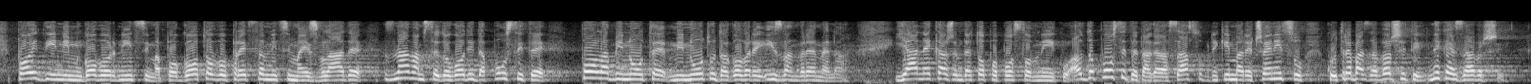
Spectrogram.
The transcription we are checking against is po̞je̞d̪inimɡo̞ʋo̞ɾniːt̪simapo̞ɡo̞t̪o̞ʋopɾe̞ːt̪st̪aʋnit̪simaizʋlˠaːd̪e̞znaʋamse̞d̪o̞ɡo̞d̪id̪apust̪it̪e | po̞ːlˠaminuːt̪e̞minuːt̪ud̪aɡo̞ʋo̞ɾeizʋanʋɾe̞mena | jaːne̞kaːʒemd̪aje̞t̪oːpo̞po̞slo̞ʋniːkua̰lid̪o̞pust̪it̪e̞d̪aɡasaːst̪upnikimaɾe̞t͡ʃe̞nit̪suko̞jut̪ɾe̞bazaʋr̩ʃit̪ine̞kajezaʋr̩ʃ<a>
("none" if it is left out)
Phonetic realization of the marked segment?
i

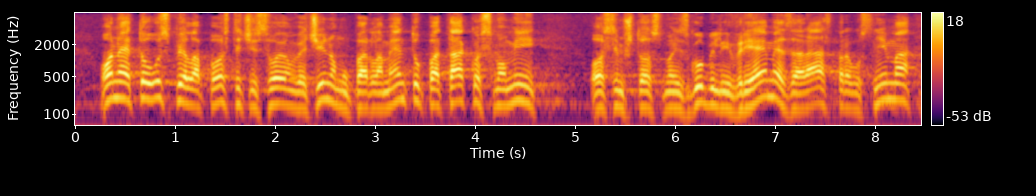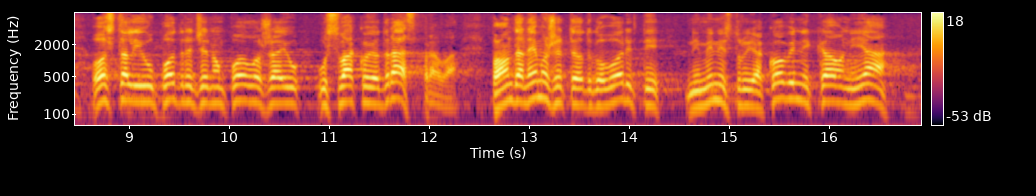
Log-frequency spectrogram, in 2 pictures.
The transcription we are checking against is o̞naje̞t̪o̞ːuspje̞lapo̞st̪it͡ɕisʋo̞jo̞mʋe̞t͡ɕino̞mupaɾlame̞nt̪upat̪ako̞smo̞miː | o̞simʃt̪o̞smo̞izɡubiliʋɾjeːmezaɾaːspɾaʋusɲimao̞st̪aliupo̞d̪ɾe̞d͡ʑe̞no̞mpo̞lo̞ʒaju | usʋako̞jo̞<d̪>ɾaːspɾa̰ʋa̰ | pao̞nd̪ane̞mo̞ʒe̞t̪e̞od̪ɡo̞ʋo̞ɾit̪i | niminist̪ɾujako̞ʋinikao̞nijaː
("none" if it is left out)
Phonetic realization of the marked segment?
d̪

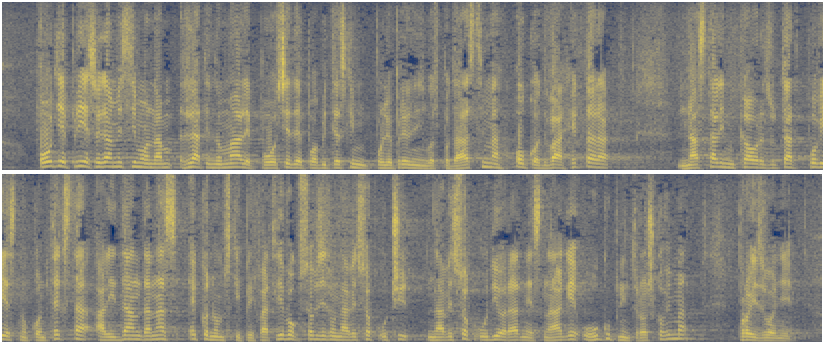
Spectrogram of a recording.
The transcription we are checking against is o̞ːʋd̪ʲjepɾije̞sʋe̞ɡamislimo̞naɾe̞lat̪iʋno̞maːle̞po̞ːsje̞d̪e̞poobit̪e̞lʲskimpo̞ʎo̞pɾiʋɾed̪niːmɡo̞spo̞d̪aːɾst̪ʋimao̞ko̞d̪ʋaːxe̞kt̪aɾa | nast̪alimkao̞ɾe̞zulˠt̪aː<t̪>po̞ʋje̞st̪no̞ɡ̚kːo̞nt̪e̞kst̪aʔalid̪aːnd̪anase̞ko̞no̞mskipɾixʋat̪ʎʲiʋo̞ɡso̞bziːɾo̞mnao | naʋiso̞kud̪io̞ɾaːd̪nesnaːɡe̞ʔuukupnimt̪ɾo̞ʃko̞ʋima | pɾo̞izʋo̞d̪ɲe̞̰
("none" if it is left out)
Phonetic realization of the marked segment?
t̪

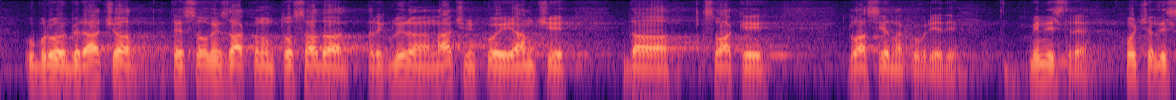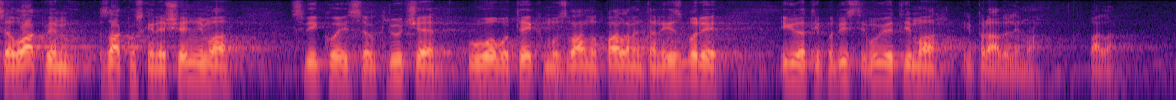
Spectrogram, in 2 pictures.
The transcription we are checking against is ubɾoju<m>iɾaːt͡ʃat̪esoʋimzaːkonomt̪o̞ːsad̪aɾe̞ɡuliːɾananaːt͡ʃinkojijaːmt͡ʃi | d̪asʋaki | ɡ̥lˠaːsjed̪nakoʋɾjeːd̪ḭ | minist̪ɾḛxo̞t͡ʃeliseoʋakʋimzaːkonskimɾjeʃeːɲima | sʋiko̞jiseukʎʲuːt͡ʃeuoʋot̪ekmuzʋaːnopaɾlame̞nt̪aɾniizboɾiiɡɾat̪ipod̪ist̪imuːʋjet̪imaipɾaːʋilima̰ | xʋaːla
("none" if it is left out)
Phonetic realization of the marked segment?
b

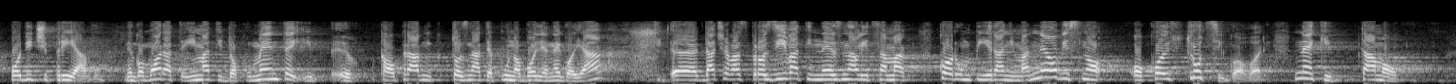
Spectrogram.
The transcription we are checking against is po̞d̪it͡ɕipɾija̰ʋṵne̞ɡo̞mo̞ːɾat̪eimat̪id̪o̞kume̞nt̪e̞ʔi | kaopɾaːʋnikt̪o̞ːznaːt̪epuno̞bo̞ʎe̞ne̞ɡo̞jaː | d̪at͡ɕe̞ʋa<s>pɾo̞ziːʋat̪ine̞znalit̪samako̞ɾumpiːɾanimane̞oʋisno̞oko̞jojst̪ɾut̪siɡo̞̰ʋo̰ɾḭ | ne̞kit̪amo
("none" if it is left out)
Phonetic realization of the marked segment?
s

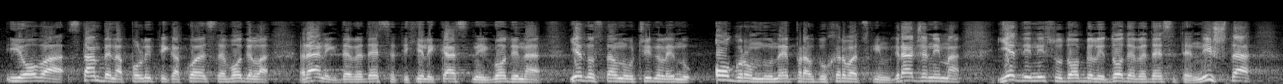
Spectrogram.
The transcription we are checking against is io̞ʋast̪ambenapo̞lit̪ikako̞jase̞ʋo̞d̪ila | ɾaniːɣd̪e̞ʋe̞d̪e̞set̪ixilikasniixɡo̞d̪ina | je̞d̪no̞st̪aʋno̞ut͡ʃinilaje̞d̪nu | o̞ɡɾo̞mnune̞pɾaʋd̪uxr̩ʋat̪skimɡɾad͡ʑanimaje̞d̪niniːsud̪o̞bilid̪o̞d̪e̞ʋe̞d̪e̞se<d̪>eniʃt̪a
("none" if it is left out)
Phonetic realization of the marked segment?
t̪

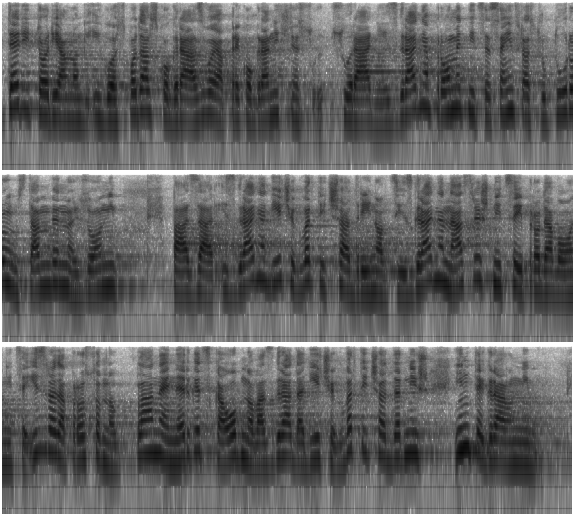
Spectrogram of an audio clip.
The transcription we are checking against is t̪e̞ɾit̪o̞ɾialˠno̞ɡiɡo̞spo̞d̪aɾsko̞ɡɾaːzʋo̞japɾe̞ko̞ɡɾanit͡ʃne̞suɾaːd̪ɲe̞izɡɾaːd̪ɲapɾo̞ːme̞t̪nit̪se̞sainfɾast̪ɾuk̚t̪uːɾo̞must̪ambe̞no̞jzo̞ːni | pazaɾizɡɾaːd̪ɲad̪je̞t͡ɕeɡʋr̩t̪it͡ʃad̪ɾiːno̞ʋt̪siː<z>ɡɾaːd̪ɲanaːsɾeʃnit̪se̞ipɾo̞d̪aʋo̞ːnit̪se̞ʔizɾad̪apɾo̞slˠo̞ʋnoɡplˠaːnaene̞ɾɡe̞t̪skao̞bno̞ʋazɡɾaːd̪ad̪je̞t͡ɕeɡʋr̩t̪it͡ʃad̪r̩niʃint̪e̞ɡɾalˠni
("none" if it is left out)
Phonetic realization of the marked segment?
z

